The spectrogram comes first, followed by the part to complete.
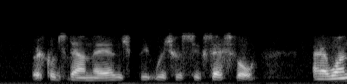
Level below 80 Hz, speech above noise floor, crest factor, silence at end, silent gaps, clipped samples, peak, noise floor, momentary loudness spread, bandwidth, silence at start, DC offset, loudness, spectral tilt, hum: -66 dBFS; 37 dB; 20 dB; 0 s; none; under 0.1%; -2 dBFS; -57 dBFS; 11 LU; 4.9 kHz; 0.35 s; under 0.1%; -22 LUFS; -6 dB/octave; none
